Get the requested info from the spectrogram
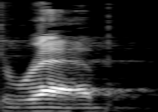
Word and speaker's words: rab: And the Hebrew word for multitude in Exodus 12:38 is rab. Probably not pronouncing that wrong. R-A-B, rab.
